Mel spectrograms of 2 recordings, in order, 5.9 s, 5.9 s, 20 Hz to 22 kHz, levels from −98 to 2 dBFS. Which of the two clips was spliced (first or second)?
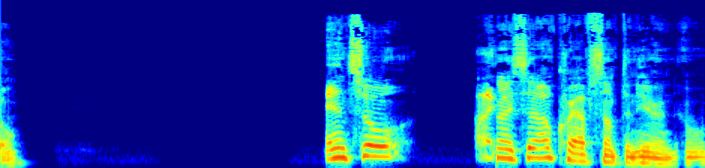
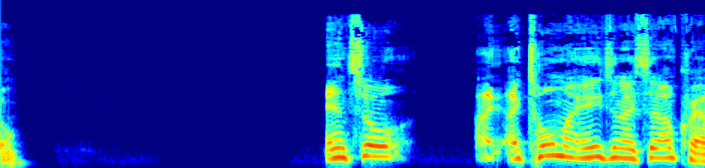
first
